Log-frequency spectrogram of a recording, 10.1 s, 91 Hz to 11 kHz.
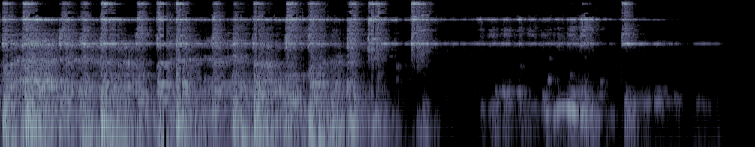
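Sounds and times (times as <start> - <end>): small bell ringing from metal strikes: 0.0 - 9.5.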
